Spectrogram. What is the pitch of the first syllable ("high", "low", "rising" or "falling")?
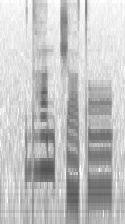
high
